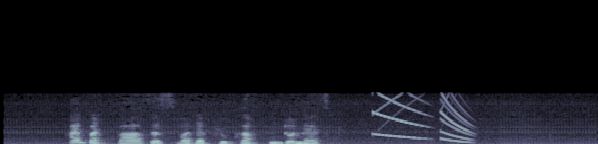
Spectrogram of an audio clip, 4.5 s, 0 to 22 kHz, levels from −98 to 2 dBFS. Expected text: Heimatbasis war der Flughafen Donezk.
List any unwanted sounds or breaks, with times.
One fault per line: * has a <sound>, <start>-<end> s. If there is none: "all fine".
* has a chirp, 2.8-3.6 s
